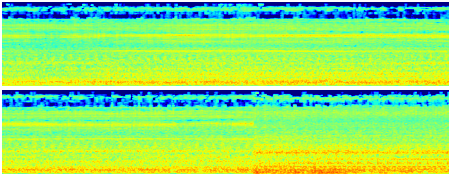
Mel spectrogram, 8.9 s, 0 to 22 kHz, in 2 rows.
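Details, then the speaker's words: 2001 Subaru Outback engine idling with a steady buzz and fine rapid ticking, not a deep knock; owner first feared rod knock, then suspects a bad alternator as the source of the buzzing noise. "hello guys the super out back 2001 year freaking noise buzzle and I don't know what happened"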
